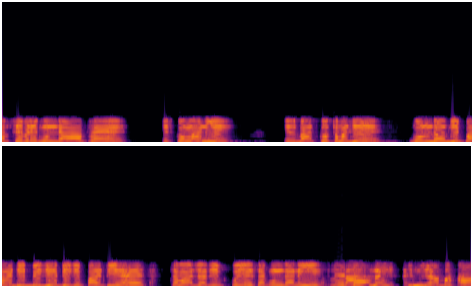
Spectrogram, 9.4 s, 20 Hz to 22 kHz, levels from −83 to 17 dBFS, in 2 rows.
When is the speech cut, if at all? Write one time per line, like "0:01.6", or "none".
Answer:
0:08.1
